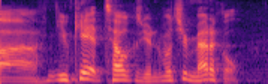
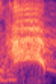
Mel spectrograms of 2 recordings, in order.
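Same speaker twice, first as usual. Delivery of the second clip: very high, loud scream; death scream; 15 dB louder than usual. Acted. Game master as the wife shot while running, piercing scream. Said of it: "And she just drops".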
